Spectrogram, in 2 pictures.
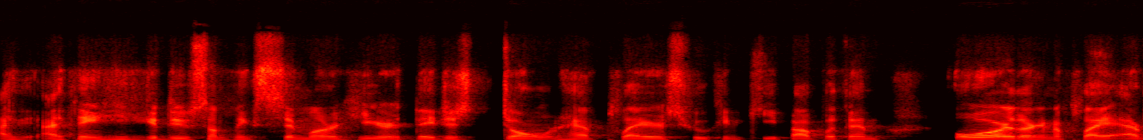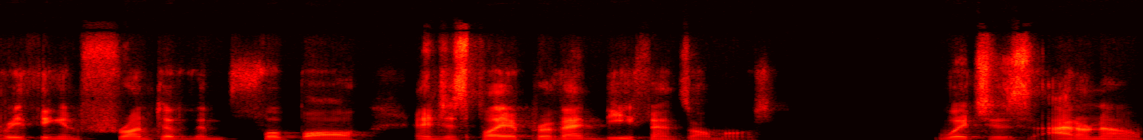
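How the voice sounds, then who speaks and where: The speaker has an American accent and a moderate pace with ordinary pitch variation. The background is quiet. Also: man, medium pitch for a man. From Michigan (Livonia, Detroit area). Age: 30s. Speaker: sports betting analyst. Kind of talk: sports betting podcast breakdown.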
